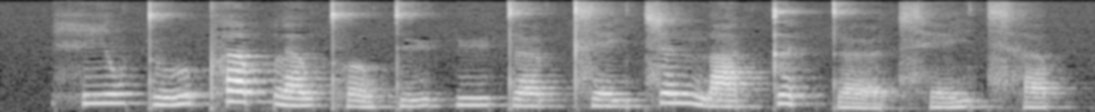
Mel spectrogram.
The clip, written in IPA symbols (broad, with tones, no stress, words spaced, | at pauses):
hiː˧wt̪uː˨˥pʰɐ˥p̚ lɐ˧wt̪ʰo˨˩wt̪yː˨˥k̚ yː˧t̪œː˨p̚ t͡se˨jt͡sɵ˥nn̪aː˨k̚ t̪ɵ˥t̚ t̪œː˨˩t͡sʰe˨˥jt͡sʰɐ˧p̚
